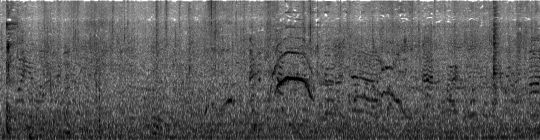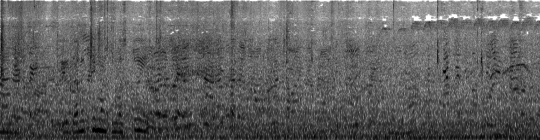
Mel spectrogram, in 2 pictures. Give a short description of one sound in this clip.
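Young women talk close by with animation.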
